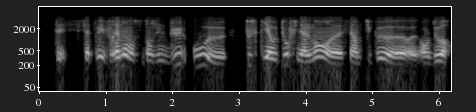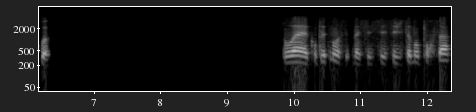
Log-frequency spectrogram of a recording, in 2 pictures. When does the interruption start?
none

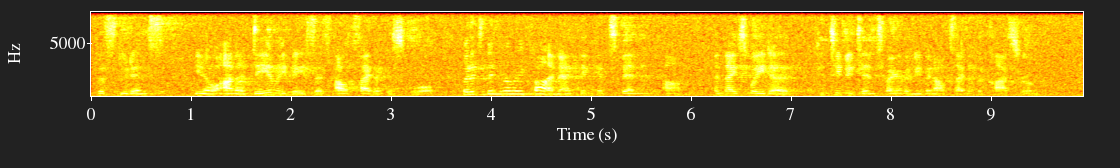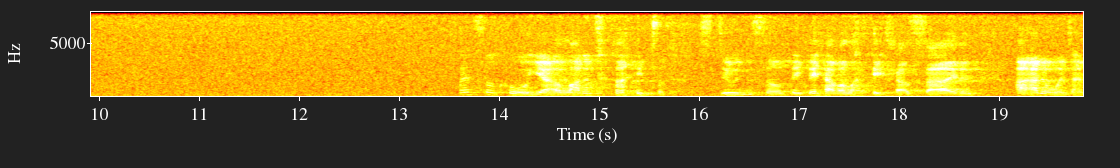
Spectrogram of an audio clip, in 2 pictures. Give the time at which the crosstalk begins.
none

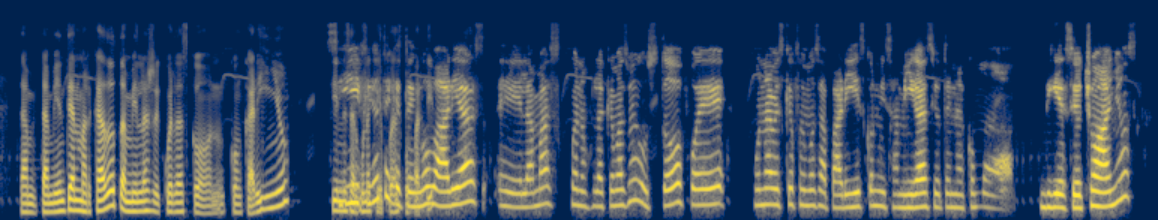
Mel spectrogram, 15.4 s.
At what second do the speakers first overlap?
4.4 s

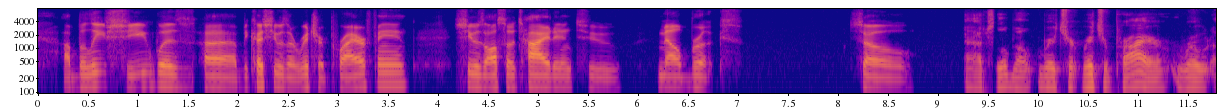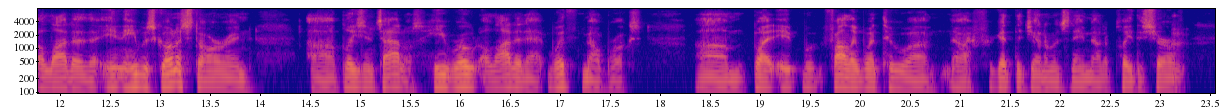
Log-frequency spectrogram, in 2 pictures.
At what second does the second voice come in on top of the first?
none

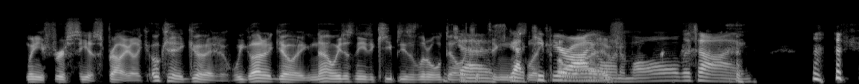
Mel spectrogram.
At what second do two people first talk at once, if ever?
4.6 s

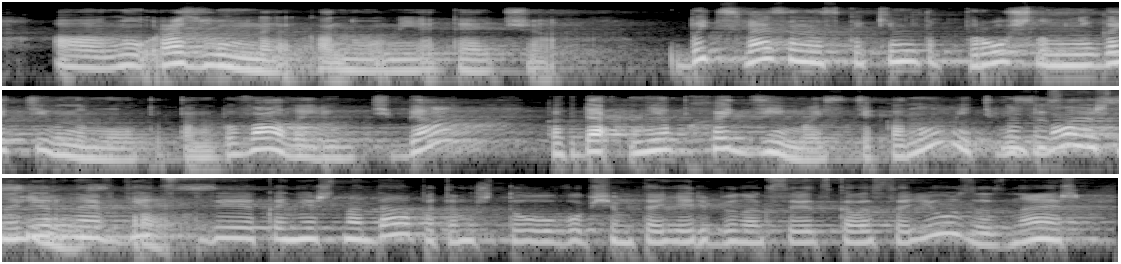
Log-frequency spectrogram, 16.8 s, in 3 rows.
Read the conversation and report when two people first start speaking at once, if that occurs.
10.6 s

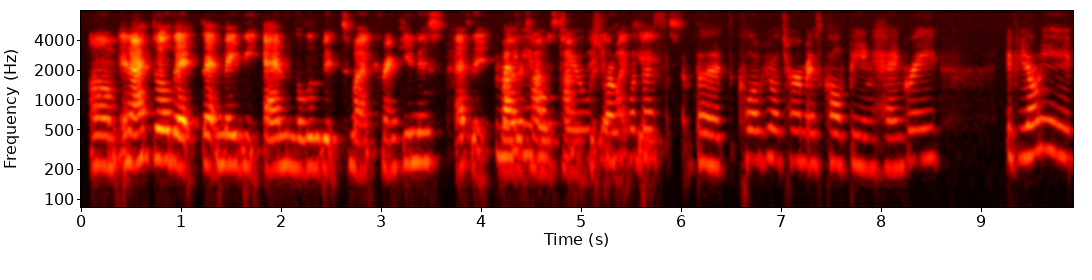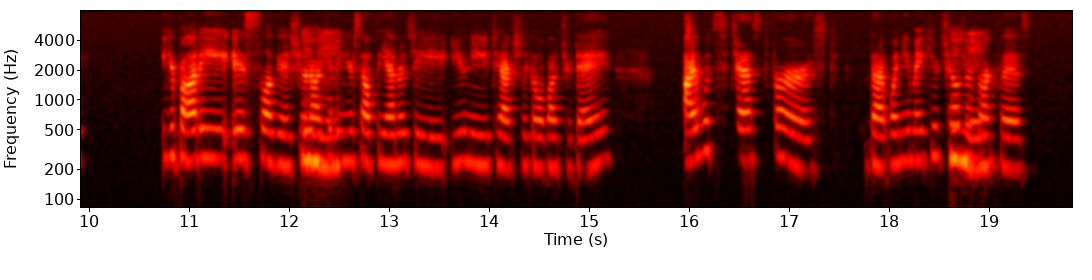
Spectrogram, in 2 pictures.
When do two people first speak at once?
4.2 s

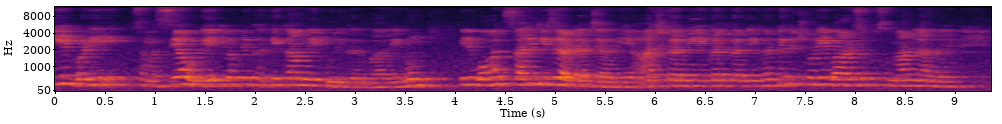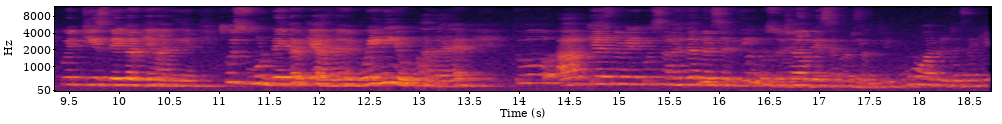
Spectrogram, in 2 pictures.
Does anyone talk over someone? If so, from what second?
15.7 s

